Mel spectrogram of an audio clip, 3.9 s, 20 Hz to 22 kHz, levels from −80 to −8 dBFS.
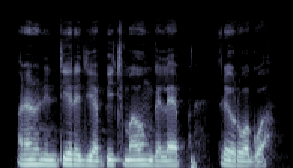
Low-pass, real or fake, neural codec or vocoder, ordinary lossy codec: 14.4 kHz; real; none; none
